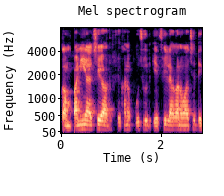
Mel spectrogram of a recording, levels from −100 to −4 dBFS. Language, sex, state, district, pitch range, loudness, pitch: Bengali, male, West Bengal, North 24 Parganas, 110-120 Hz, -17 LUFS, 115 Hz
